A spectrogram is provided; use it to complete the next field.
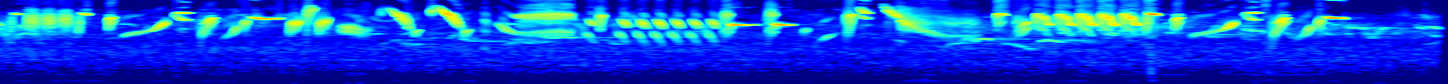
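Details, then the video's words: European goldfinch song in the wild, birds feeding on last year's thistle seeds at a roadside as spring approaches and breeding song begins; a loud, continuous stream of rapid liquid twitters, buzzy trills and upslurred whistles. "European Goldfinch Song and Feeding in Wild / Doğada Saka Kuşu Beslenmesi ve Ötüşü"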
